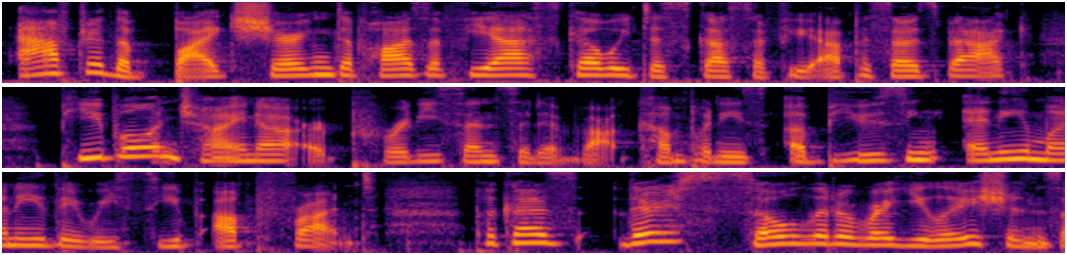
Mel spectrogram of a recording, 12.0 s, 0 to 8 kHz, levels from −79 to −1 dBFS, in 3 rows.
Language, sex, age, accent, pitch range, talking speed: English, female, 30-49, American, 175-255 Hz, 160 wpm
